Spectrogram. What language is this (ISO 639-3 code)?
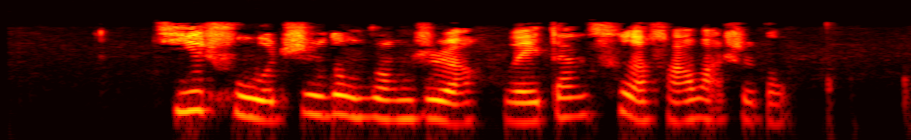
zho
